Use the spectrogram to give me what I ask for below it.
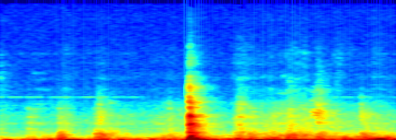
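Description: Steady rumbling roll of a Hakone mountain railway train on rails at the head of a steep descent, with faint rhythmic rail clicks and one sharp, loud clack midway.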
